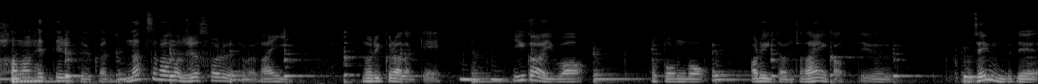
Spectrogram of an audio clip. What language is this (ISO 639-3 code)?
jpn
